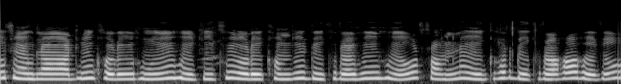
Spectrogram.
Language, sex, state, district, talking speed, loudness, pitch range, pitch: Hindi, female, Maharashtra, Mumbai Suburban, 185 wpm, -13 LUFS, 240-280 Hz, 250 Hz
